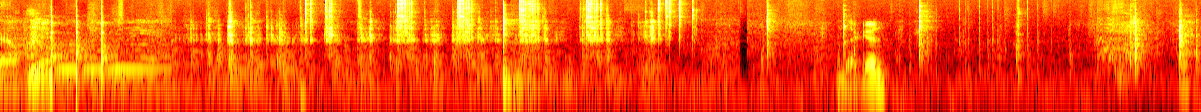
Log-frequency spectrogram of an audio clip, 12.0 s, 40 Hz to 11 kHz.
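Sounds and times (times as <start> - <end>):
ratchet wrench clicking: 2.2 - 7.0.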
